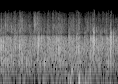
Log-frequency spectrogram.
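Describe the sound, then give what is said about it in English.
A church audience claps to welcome first-time visitors: dense, steady applause from many hands, with no pauses. “If this is your first time here, we just want to welcome you. And we do that around here by clapping for you.”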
